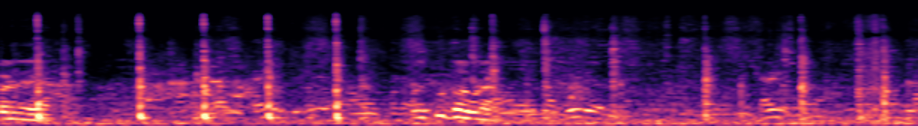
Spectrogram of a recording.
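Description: Large fish-cutting knife chopping yellowfin tuna into chunks on a wooden chopping block: a dozen or so sharp, irregular knocks, with people talking in the background.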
